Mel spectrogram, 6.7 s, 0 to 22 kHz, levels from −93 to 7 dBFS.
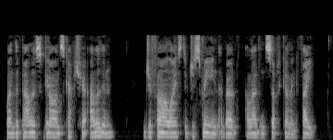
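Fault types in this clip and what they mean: Low-delay AAC compression: throughout, the speech sounds plainly rough and grainy, with noise between harmonics, most likely from a low-delay AAC codec at a low bitrate, around 32 kbps.
AAC frame loss with concealment: at 0.95 to 1.00 s, just after "the palace", a brief smeared, noisy patch of about 30 ms, fitting one lost frame filled from the previous spectrum.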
